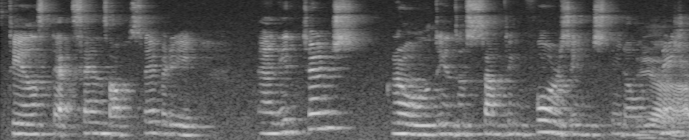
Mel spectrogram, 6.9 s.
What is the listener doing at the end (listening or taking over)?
taking over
